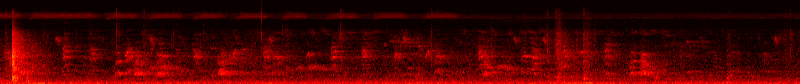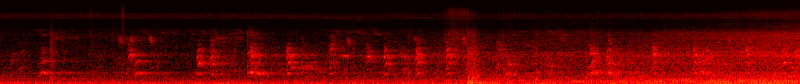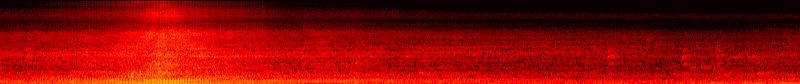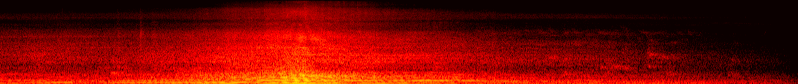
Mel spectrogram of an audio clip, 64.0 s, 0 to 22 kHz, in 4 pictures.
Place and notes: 坪頂國小, Tamsui Dist., New Taipei City - In the morning
In the morning, Birds singing, traffic sound, Binaural recordings, Sony PCM D50 + Soundman OKM II
New Taipei City, Taiwan, 3 June 2012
